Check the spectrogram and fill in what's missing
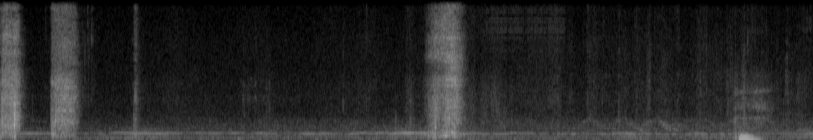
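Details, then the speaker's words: Person with a tickling nose: a few short, sharp bursts of air, sneezes with nose blowing, in a quiet room with faint steady hum; sneezing. "Oh, my nose tickles again. Ew. One more, I think."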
